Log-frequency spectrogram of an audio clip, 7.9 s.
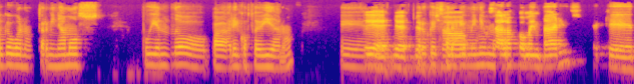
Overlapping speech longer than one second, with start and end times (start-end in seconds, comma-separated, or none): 4.5-6.4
